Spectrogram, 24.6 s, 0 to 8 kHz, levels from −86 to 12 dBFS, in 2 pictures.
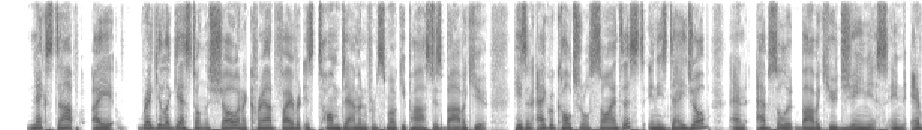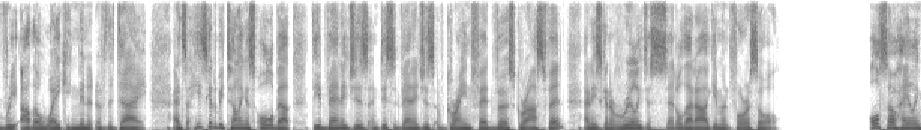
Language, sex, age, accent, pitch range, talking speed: English, male, 20-39, Australian, 130-155 Hz, 180 wpm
